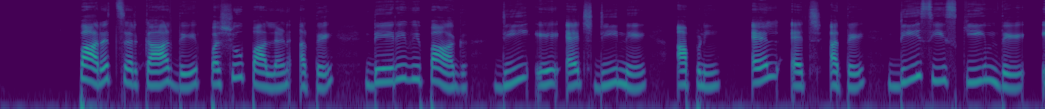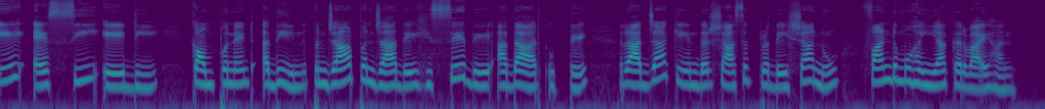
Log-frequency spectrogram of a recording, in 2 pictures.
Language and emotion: Punjabi, neutral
